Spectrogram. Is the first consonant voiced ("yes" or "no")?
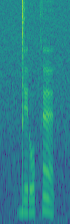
yes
